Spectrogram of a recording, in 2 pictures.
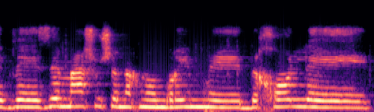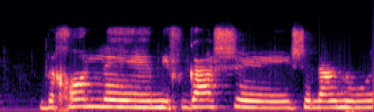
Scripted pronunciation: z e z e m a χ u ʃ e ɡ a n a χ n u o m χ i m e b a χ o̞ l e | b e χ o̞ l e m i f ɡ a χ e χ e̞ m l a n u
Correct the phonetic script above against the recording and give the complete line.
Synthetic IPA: v e z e m a ʃ u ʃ e a n a χ n u o m ʁ i m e b e χ o̞ l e | b e χ o̞ l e m i f ɡ a ʃ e ʃ e̞ l a n u

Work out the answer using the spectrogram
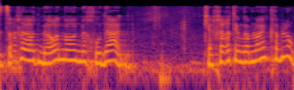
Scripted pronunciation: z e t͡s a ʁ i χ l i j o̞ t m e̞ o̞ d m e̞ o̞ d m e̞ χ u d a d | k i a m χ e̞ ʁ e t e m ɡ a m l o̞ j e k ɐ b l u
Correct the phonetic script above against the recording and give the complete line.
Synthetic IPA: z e t͡s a ʁ i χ l i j o̞ t m e̞ o̞ d m e̞ o̞ d m e̞ χ u d a d | k i a χ e̞ ʁ e t e m ɡ a m l o̞ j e k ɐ b l u

